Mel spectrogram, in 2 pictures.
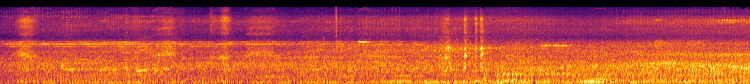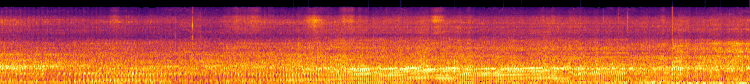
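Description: Dense Mumbai road traffic heard from a KTM Duke motorcycle: a steady, loud wash of engines and wind noise with passing vehicles throughout, and a rider's voice talking over it.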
